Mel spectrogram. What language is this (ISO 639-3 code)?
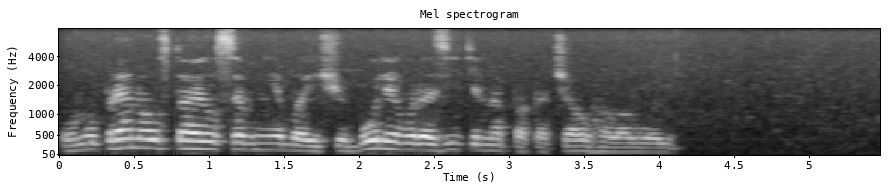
rus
